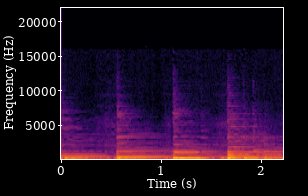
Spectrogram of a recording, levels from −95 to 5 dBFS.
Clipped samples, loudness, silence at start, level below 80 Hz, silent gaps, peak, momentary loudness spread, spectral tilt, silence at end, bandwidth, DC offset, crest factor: under 0.1%; -23 LUFS; 0 s; -66 dBFS; none; -6 dBFS; 9 LU; -7.5 dB/octave; 0 s; 8.2 kHz; under 0.1%; 18 dB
